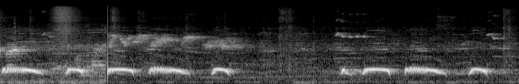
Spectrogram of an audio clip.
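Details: Decoy-training spotted dove, a Malaysian 'thúc gù' line bird. It gives quick rounded coos in two runs, four or five notes each, with a quiet gap between. A sharp click and brief higher warbling come in near the start.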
